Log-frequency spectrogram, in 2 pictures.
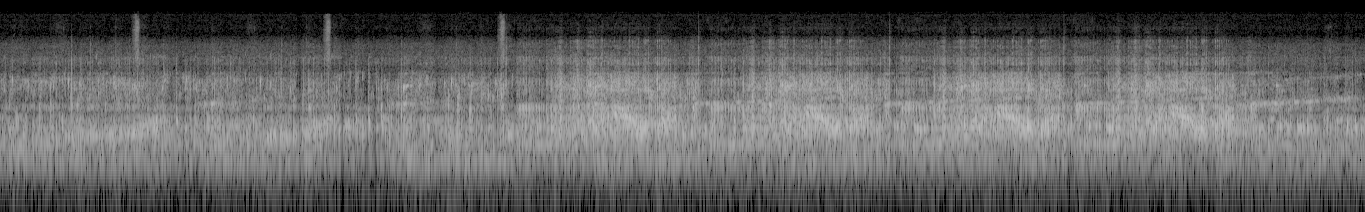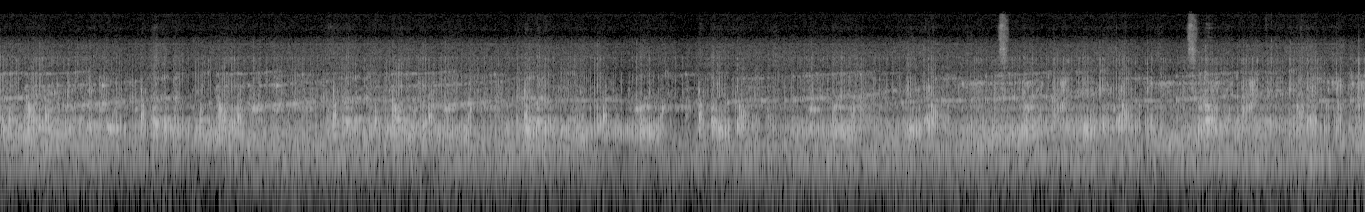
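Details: Continuous gurgling rumble with rising squeaky sweeps: stomach growling (borborygmi).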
